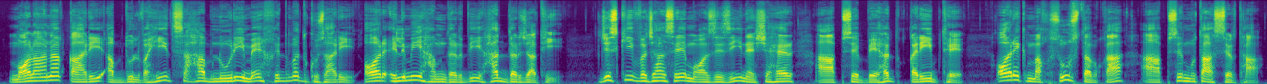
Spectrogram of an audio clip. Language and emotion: Urdu, neutral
